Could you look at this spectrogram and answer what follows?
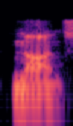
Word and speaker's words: nonce: That is N-A-N-S, nonce. And it's actually, that's the pronunciation, but it is spelled N-O-N-C-E.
